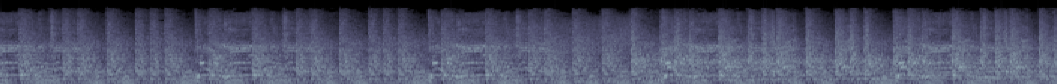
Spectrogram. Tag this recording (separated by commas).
Electronic dance music, Music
